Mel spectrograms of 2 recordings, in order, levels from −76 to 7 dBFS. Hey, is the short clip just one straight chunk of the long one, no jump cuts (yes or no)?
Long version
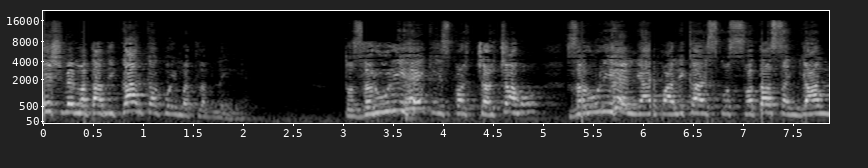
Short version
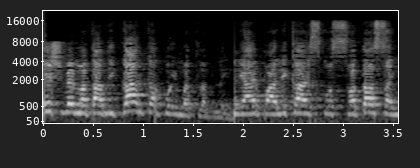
no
